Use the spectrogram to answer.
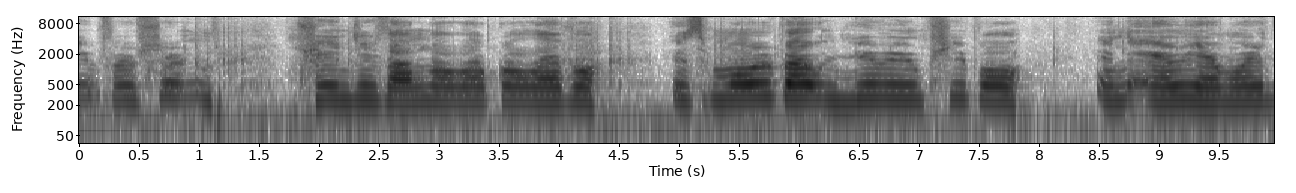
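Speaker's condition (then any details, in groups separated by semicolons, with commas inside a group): Cerebral palsy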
